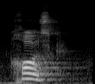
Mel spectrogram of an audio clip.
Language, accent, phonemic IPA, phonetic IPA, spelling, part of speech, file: Armenian, Eastern Armenian, /χoskʰ/, [χoskʰ], խոսք, noun, Hy-խոսք.ogg
- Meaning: 1. speech 2. word 3. talk, conversation 4. word, promise 5. lyrics of a song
